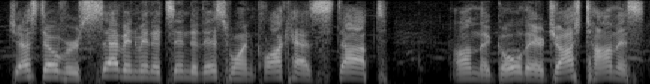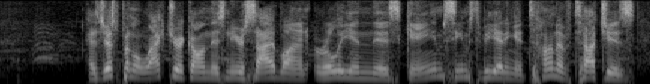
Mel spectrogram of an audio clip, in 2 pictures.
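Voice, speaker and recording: A young man calling live sports play-by-play, moving between measured description and excited calls. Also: high voice. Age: young adult.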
